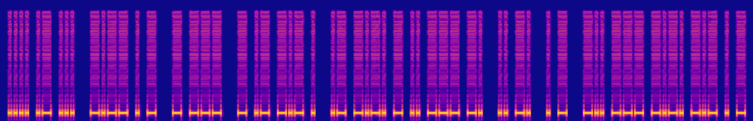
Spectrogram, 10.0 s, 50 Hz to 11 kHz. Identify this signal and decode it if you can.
Morse code, heard as a keyed tone, about 32 wpm, 800 Hz. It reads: HAS YET TO TAKE ACTION IN ET DOCKET
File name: morse mp3 / ANGLAIS texte clair 3 vitesse 30 mots minute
